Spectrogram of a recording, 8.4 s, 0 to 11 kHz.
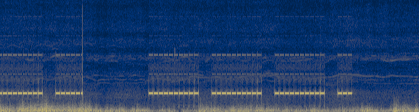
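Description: Rapid electronic warning beeping from the DJI Phantom 4's controller and app, a fast-pulsing tone in bursts of about a second with short gaps. Beneath it, the drone's motors whir, spinning 3D-printed PC-fan propellers, along with wind noise.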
